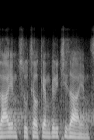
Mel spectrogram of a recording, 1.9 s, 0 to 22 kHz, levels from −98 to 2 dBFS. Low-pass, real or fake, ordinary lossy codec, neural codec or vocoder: 7.2 kHz; real; Opus, 32 kbps; none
